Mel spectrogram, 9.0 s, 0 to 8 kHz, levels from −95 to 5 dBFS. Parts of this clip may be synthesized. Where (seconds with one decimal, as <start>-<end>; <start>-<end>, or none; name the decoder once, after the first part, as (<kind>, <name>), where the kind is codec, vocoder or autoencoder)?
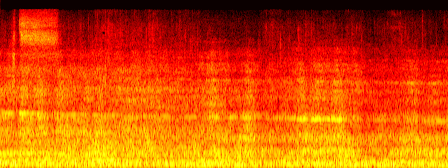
2.4-2.9 (vocoder, BigVGAN v2); 3.8-6.3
